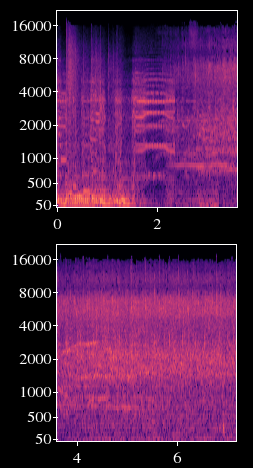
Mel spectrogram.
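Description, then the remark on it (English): An audience breaks into steady, dense clapping that holds at a constant level for several seconds, following a brief burst of music at the start. No one speaks. “Oh yeah, may clap ah.”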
